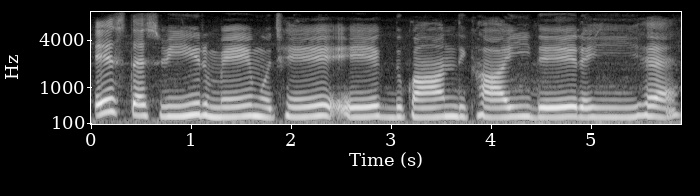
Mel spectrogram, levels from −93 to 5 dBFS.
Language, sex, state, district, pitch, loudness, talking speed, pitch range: Hindi, female, Madhya Pradesh, Katni, 220 Hz, -12 LUFS, 100 wpm, 210-235 Hz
